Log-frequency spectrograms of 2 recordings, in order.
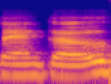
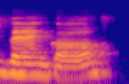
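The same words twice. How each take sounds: First: Van Gogh is said the American way. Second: Van Gogh is said the non-American way. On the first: The speaker calls it wrong. "the American version is Van Gogh. That's actually incorrect" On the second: The speaker calls it right. "the correct pronunciation is Van Gogh"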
